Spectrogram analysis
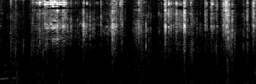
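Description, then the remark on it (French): A door being opened, with bright metallic jingling and rattling in a few short, uneven bursts, fairly quiet and with no one talking. “Vite, ouvrons la porte.”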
